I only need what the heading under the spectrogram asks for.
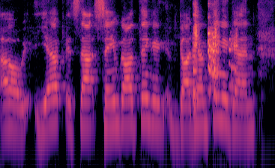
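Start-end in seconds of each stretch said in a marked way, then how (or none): none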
